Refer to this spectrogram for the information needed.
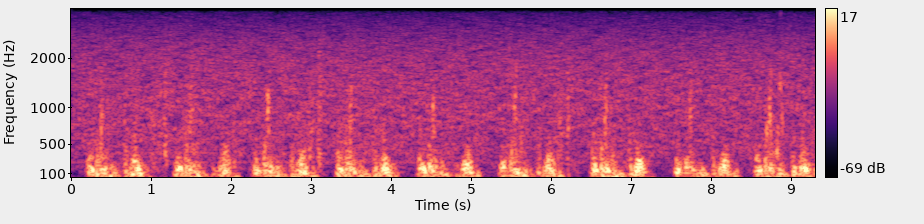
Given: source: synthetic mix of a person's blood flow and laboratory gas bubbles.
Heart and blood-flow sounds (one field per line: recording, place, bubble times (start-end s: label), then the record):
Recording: Doppler ultrasound of blood flow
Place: precordium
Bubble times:
8.66-8.72 s: bubbles
8.79-8.90 s: bubbles
From the record:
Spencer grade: 1 (occasional bubble signal discernible with the cardiac motion signal, with majority of cardiac periods free of bubbles)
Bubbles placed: anywhere in the cardiac cycle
